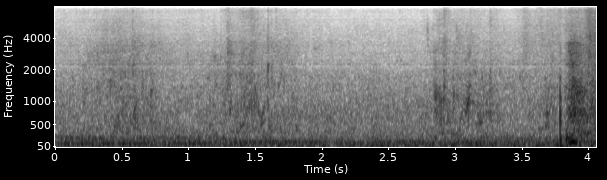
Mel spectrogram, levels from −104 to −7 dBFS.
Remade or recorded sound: remade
